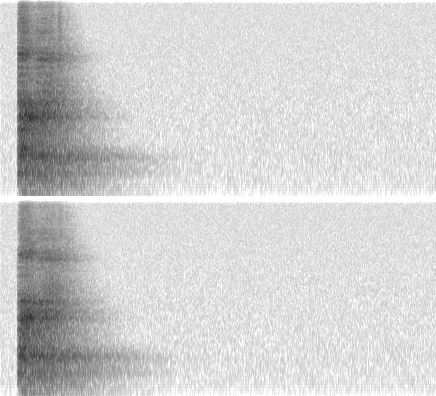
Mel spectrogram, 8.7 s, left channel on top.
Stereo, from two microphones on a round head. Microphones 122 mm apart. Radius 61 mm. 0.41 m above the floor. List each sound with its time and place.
0.3 s breathing: 55° left (ahead or behind), 9.5 m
